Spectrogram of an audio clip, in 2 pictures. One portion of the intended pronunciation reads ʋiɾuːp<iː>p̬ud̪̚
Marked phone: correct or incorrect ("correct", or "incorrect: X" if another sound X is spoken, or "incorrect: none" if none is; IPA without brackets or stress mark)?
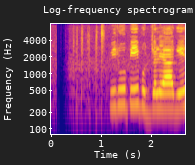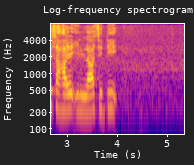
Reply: correct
